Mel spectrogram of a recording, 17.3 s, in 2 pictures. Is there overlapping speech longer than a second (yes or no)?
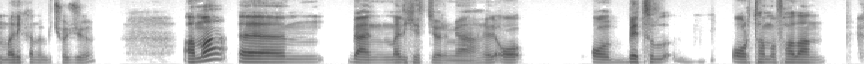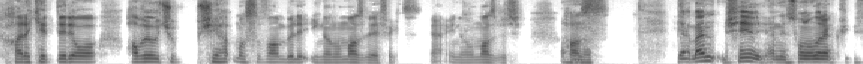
no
